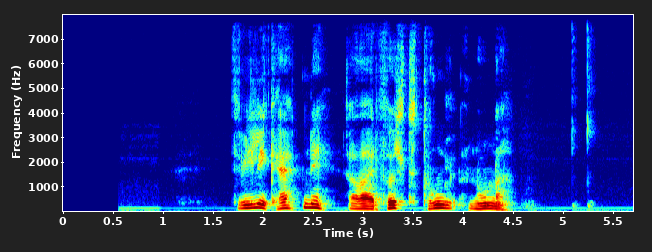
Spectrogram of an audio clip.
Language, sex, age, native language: Icelandic, male, 60-69, Icelandic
